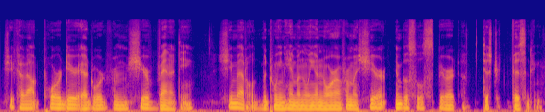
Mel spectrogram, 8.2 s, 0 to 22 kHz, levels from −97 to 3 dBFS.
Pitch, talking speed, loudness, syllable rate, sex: 90 Hz, 170 wpm, -19 LUFS, 5.0 syllables/s, male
